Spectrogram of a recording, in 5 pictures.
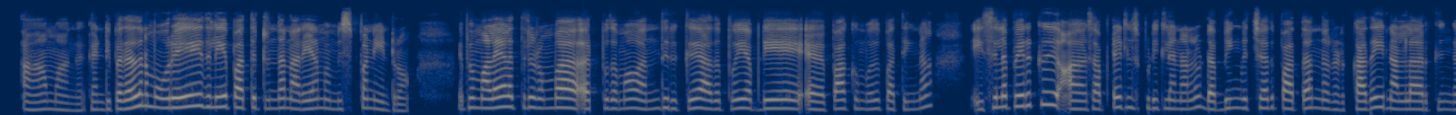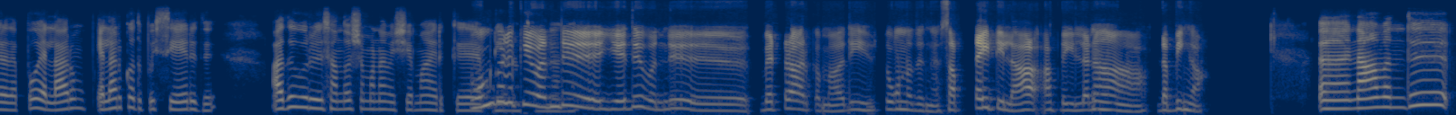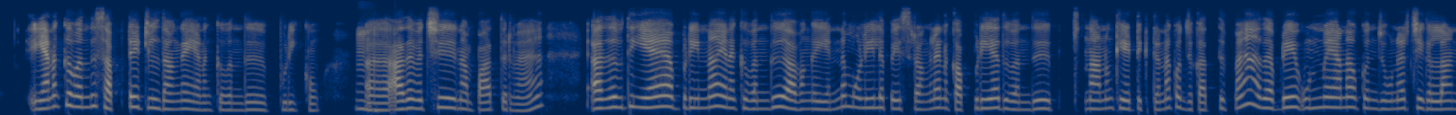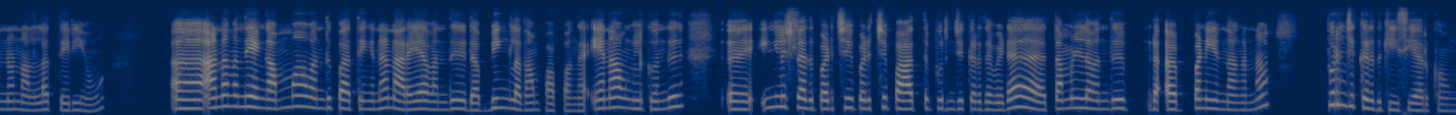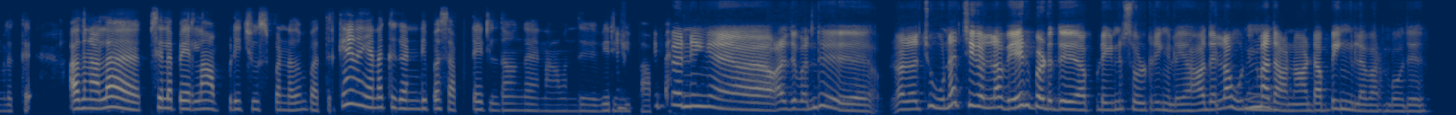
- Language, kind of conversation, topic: Tamil, podcast, சப்டைட்டில்கள் அல்லது டப்பிங் காரணமாக நீங்கள் வேறு மொழிப் படங்களை கண்டுபிடித்து ரசித்திருந்தீர்களா?
- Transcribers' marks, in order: in English: "சப்டைட்டில்ஸ்"; in English: "டப்பிங்"; in English: "சப்டைட்டில்லா!"; in English: "டப்பிங்கா?"; in English: "சப்டைட்டில்"; in English: "டப்பிங்ல"; "இப்ப" said as "இப்"; in English: "டப்"; in English: "சூஸ்"; in English: "சப்டைட்டில்"; in English: "டப்பிங்கில"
